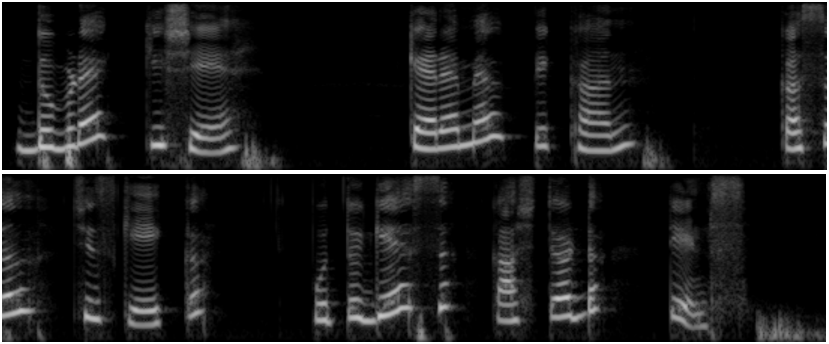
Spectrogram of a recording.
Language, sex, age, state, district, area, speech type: Goan Konkani, female, 18-30, Goa, Salcete, rural, spontaneous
